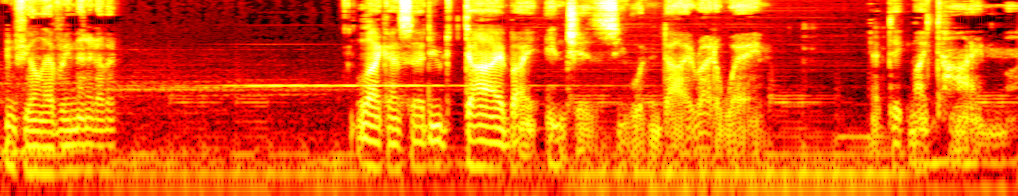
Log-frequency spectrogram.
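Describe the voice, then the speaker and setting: A man playing a hulking sadistic slasher killer in a horror roleplay audio, gloating and menacing, savouring each pause and dropping into whispers. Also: low voice, creaky, over music, full character voice. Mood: savouring, sinister.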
